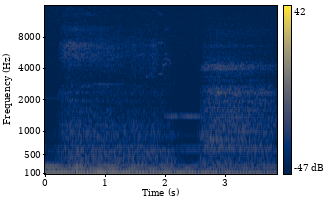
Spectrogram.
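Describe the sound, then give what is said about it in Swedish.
Slow, deep breathing in and out through the left nostril while the right nostril is held closed by the right hand, airy, with a long breath, a brief pause, then another drawn-out breath over a low steady hum. “Täpp till höger näsborre och fortsätt andas långa, djupa andetag in och ut genom vänster näsborre.”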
